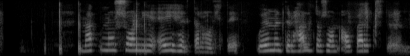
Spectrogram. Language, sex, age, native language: Icelandic, female, 11, Icelandic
